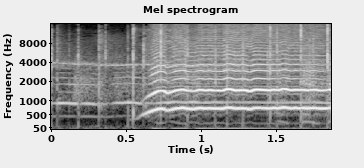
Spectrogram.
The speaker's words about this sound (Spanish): Y un aplauso para recibir a nuestra querida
